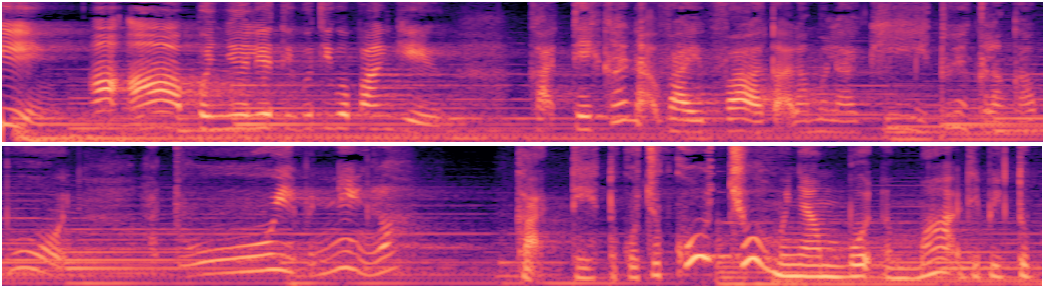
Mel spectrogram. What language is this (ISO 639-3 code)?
msa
